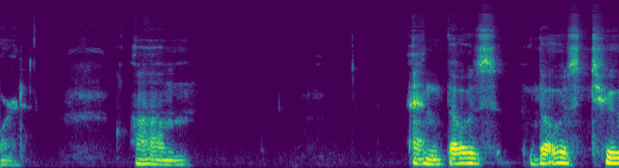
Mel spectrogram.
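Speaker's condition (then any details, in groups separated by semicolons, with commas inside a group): ALS; expects to lose voice very soon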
